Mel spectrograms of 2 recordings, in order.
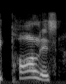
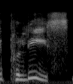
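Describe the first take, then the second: First: "polis" as PAH-lis; first-syllable stress. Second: Said in the usual way. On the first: Shown as a demonstration. Student's hypercorrected logic, front stress. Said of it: "Should be polis on the first". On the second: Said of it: "but you don't say".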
